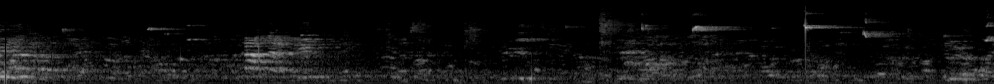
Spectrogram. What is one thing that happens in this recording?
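Players call out in a large echoing gym.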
